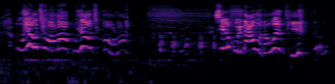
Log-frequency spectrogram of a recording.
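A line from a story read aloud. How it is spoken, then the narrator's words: Woman shouting over phone. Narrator (Chinese): 幺幺零接线员是个女的，她在电话里面大喊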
